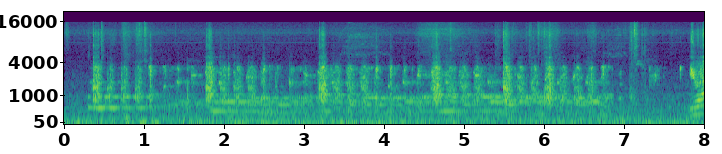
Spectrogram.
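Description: On-hold music coming through a telephone's speaker while the call is being transferred: sustained notes that change pitch over a regular beat.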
